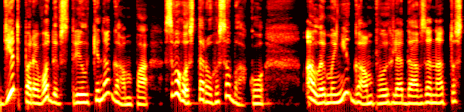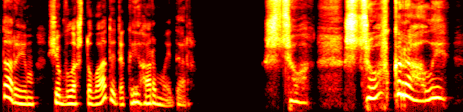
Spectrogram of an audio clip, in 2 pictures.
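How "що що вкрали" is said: breathless, gasping, whispered voice. A mother reacts to news of a theft at the grandfather's house; gasping. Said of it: "Задихалася мама".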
